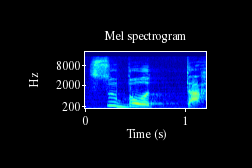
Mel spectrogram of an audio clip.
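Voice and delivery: subota said slowly, the Russian way; Russian word. Shown as a demonstration. Preacher teaching the Russian word, slowly. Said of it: "en russe".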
